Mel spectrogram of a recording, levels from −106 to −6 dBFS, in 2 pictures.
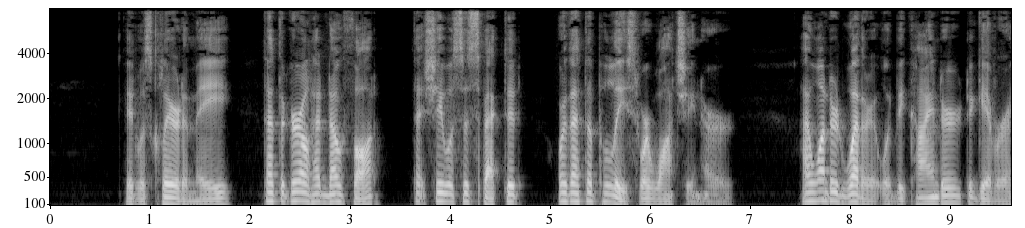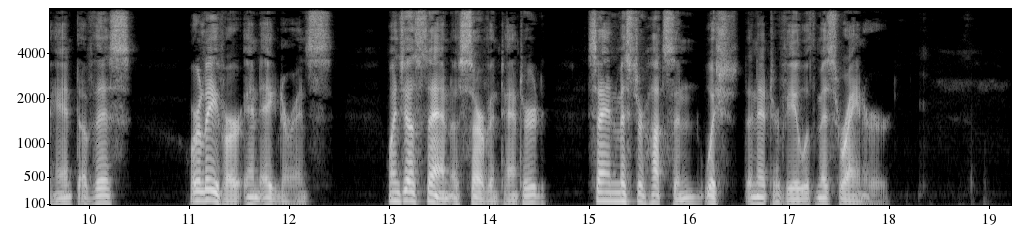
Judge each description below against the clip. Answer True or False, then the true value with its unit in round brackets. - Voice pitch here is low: True (100 Hz)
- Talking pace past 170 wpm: True (180 wpm)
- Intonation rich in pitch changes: True (7.5 semitones)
